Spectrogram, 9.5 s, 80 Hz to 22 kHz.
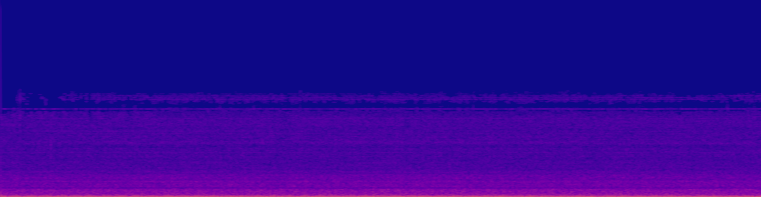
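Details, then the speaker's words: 2004 C5 Corvette LS V8 idling after installing MSD coil-on-plug coils and harnesses to fix a slight idle stumble on the original ignition. The idle is deep, even and steady with no misses, slightly smoother, and there is no check engine light. "So we're gonna start it up and see how it idles. All right, we're gonna fire it up. Idle seems pretty steady."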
